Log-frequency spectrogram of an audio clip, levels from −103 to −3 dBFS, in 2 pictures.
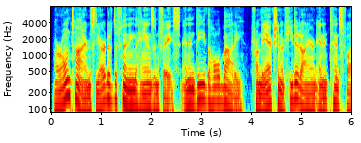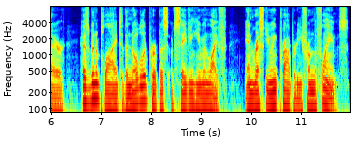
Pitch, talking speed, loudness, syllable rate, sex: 100 Hz, 215 wpm, -18 LUFS, 5.8 syllables/s, male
